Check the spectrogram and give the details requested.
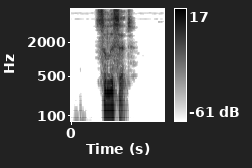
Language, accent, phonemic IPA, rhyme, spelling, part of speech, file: English, Australia, /səˈlɪsɪt/, -ɪsɪt, solicit, verb / noun, En-au-solicit.ogg
- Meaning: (verb) 1. To persistently endeavor to obtain an object, or bring about an event 2. To woo; to court 3. To persuade or incite one to commit some act, especially illegal or sexual behavior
